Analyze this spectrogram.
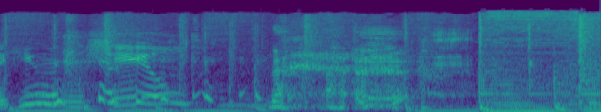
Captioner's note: laughs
